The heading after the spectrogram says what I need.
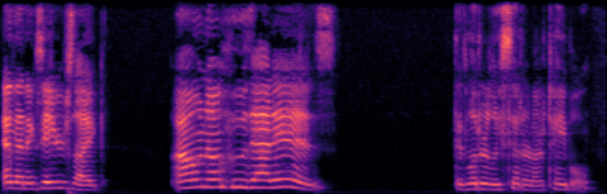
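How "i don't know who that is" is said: lightly voiced clueless reply, higher and slow; mildly hammed-up cluelessness; clueless friend. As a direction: drag it out as a puzzled friend.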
